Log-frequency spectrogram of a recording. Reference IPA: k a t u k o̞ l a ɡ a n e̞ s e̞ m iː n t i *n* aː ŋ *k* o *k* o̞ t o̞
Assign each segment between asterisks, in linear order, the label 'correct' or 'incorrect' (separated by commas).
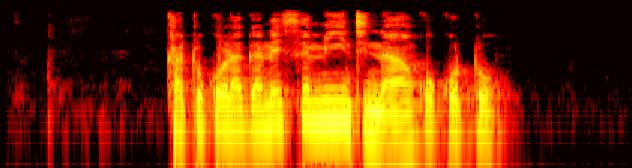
correct, correct, correct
